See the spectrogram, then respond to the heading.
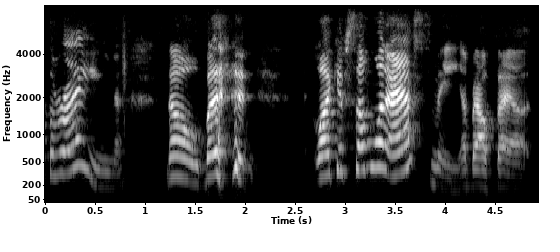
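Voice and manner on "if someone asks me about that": ordinary delivery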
